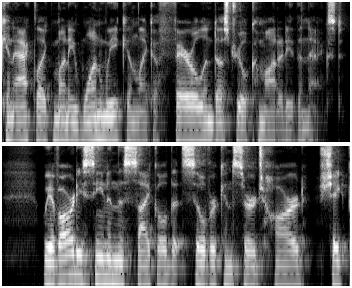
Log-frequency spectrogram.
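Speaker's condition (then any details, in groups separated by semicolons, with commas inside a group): No condition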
